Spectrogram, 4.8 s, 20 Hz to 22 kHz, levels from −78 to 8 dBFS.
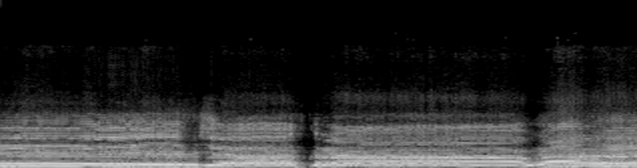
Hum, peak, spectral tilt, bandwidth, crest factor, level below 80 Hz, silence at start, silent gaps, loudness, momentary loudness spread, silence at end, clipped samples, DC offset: none; -2 dBFS; -3 dB/octave; 10 kHz; 10 dB; -50 dBFS; 0 s; none; -12 LUFS; 3 LU; 0 s; under 0.1%; under 0.1%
